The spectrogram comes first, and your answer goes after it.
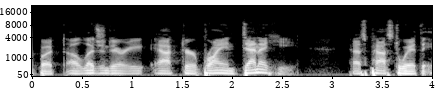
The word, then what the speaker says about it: Dennehy: And Dennehy, am I pronouncing his name right?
